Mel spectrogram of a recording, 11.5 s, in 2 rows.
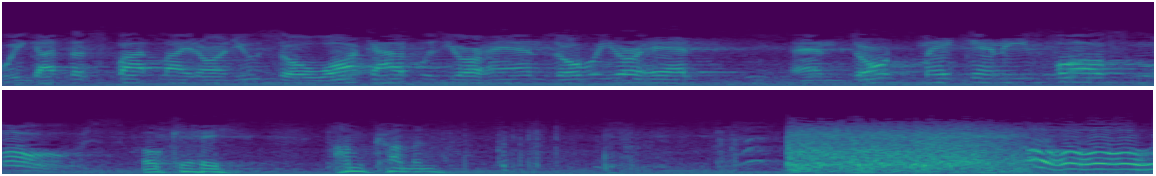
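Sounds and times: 
speech: 0.0s - 8.1s
gunfire burst in a radio drama: 9.7s - 10.9s.

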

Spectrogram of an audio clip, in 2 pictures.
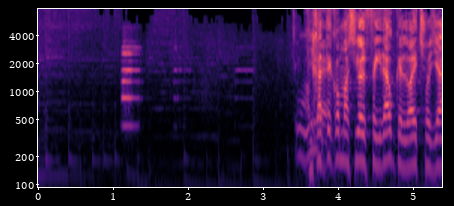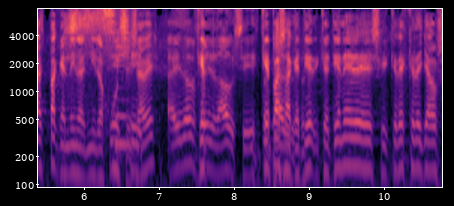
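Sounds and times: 
car horn honking: 1.1s - 3.0s
speech: 3.4s - 10.7s.

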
